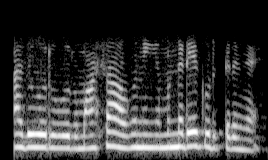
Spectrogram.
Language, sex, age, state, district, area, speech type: Tamil, female, 18-30, Tamil Nadu, Thanjavur, rural, conversation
